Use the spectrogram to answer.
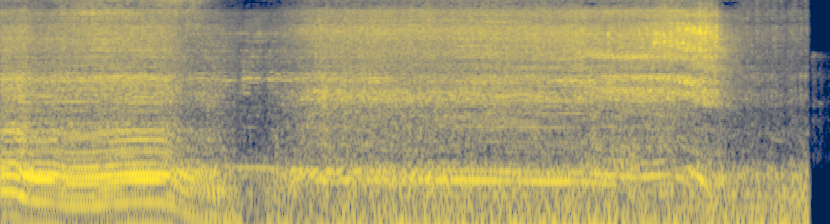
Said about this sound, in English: I got Austin trying to pass in the Camaro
